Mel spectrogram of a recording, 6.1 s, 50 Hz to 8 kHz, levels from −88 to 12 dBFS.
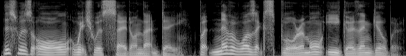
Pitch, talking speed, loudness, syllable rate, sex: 120 Hz, 165 wpm, -17 LUFS, 3.9 syllables/s, male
